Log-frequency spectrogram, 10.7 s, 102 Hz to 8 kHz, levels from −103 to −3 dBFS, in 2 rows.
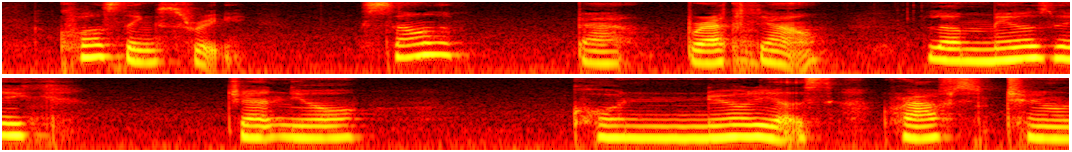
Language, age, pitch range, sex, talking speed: English, 10-29, 210-240 Hz, female, 55 wpm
